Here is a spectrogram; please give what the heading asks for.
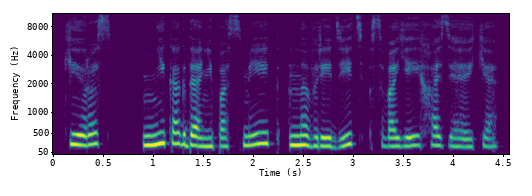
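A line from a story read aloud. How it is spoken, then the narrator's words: Even tone. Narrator (Russian): отвечает он ровным тоном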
